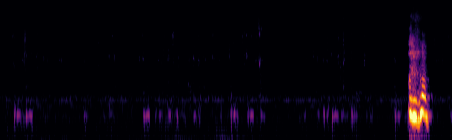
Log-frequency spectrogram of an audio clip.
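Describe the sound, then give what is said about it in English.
Computer keyboard typing: many light, rapid key clicks tapping along in an uneven rhythm, fairly faint throughout, with a brief, much louder burst of noise near the end. “Typing, typing, typing. Everybody's typing.”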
